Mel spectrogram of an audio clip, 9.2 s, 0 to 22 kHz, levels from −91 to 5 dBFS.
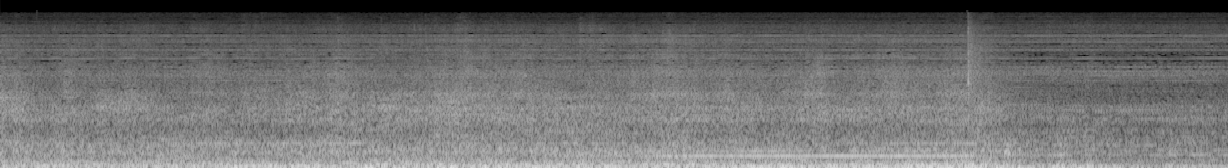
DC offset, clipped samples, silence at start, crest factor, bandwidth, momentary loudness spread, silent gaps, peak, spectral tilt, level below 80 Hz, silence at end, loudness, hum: under 0.1%; under 0.1%; 0 s; 14 dB; 15.5 kHz; 6 LU; none; -4 dBFS; -5 dB/octave; -20 dBFS; 0 s; -20 LUFS; none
